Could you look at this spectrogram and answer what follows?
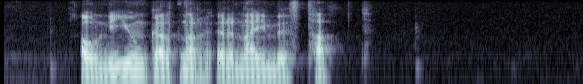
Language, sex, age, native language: Icelandic, male, 20-29, Icelandic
